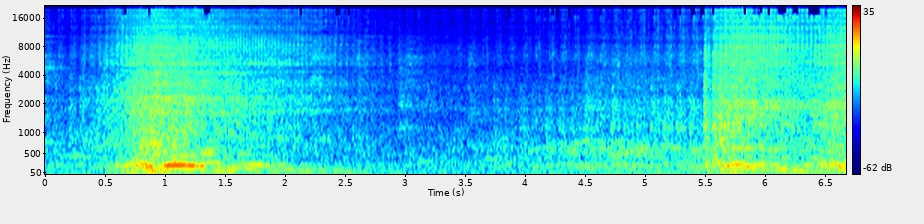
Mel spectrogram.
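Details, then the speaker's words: Honda SP 125 motorcycle blipped twice: a fast metallic rattle rises with revs over the exhaust, from the timing chain. "SP 125 बाइक है। प्रॉब्लम यह है कि इसके टाइमिंग चैन से आवाज़ आ रहा है।"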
